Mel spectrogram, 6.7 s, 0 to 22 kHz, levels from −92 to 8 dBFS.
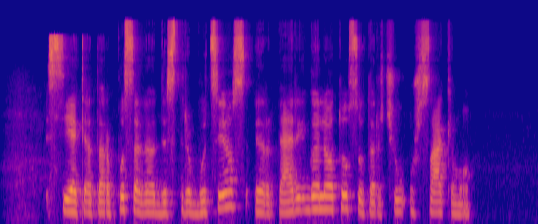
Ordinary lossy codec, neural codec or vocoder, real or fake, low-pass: Opus, 16 kbps; none; real; 14.4 kHz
